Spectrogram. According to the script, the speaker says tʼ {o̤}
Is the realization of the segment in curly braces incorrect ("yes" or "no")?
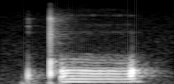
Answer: yes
